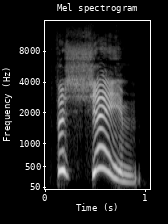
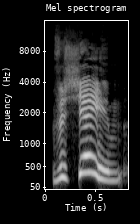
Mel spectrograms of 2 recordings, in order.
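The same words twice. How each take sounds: First: Much higher, sharper second rebuke; angrier repeat. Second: A first, firm mild rebuke; angry. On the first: Isabella rebuking Catherine again, angrier and higher. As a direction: let the anger rise on the repeat. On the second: Isabella rebuking Catherine, mildly angry. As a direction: scold her, still holding back. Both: A narrator's reading. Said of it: "she repeated angrily".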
